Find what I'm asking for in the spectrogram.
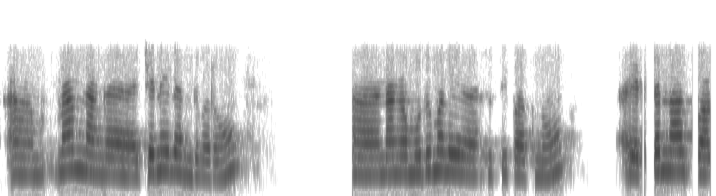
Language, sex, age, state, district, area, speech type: Tamil, female, 18-30, Tamil Nadu, Nilgiris, rural, conversation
